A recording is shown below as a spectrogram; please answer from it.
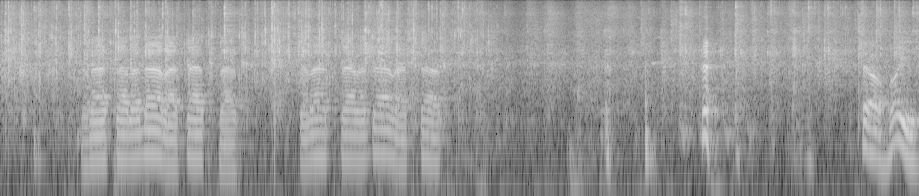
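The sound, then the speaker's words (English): Ice rattles and clatters inside a cocktail shaker being shaken hard, a dense, continuous, fast rattle that runs through the whole stretch with voices over it. “he's shaking all over the studio. I didn't want it to be too noisy. Sometimes I end up shaking right next to the microphone.”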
